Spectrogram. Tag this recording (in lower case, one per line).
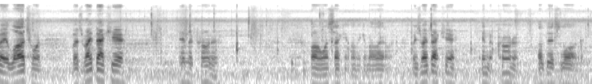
outside, rural or natural
speech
